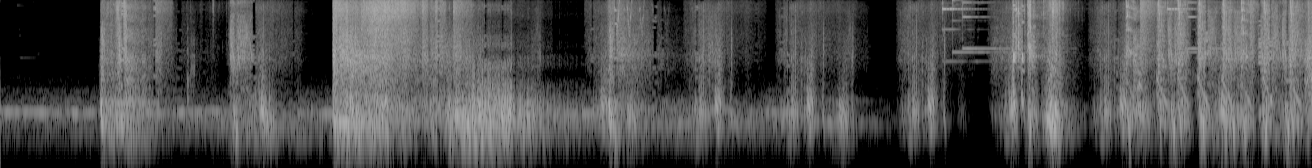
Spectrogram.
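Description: Wings beat and whoosh in quick bursts.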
